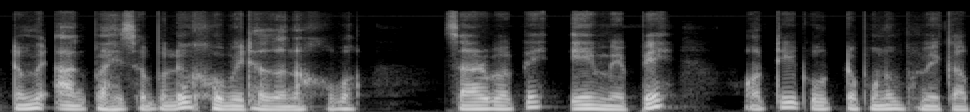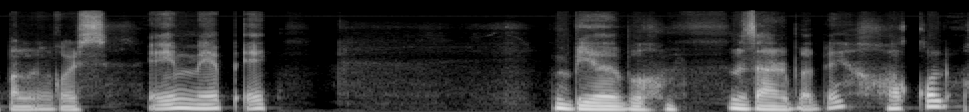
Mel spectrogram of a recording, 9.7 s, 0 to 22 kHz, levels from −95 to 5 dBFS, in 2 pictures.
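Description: No technical faults can be heard anywhere in the recording; the signal stays steady and intact throughout.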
